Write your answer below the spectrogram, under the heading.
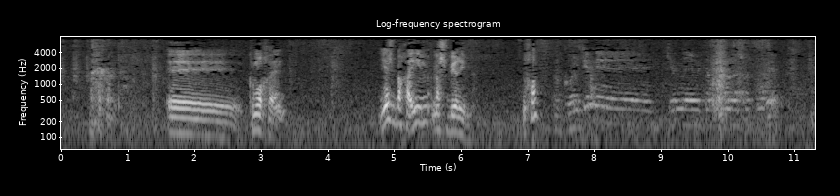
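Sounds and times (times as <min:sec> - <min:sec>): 
sneeze: 0:00.4 - 0:01.0
speech: 0:01.6 - 0:03.5, 0:04.8 - 0:06.2, 0:06.9 - 0:08.4.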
